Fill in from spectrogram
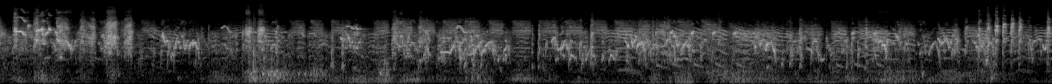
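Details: Flock of budgerigars keeping up constant chirpy chatter, rapid overlapping warbles and scratchy squawks at an even loudness throughout.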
